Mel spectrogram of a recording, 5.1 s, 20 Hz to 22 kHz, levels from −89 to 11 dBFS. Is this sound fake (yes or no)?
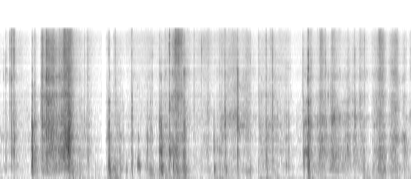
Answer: yes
